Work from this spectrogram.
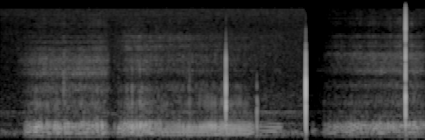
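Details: Puppy asleep snores loudly: rasping, low buzzy breaths about one per second, with a couple of sharp clicks between them.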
